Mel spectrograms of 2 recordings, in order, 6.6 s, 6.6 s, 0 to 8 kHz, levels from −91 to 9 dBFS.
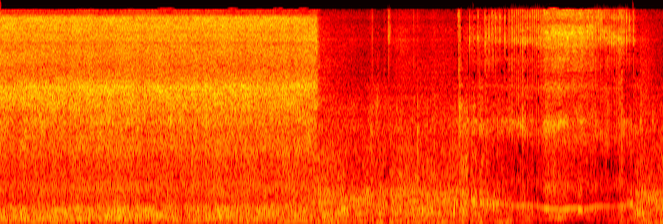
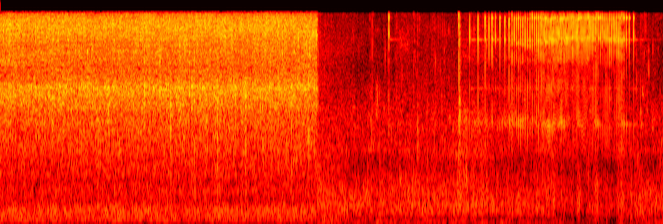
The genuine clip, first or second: second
